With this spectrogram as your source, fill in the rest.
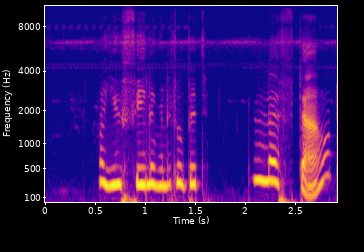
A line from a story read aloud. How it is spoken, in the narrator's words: Monkey chirped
